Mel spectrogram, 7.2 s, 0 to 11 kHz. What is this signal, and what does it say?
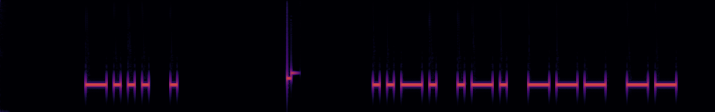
Morse code, heard as a keyed tone, about 17 wpm, 700 Hz. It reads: BE FROM
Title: Sentences from Top 100 Words - New Word Drill - 17wpm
